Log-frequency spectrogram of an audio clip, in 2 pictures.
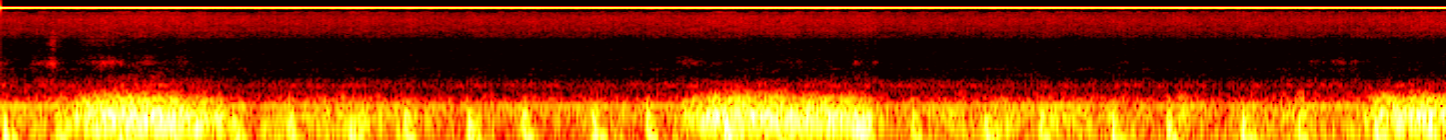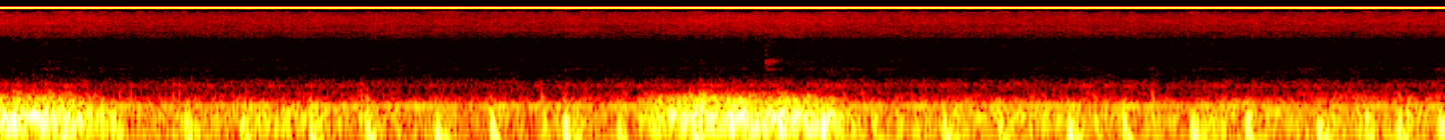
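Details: Female heartbeat during breathplay, stethoscope in a poor spot with loud breathing noise over it; beats come in pairs at times with one long pause after a push, an intermittent bigeminal rhythm.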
